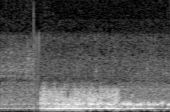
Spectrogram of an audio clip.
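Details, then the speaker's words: Speaker's own home mechanical ventilator heard while talking on a podcast: a steady mechanical hum with a surge of rushing airflow, the ventilator's operating noise. "That noise you're hearing is my ventilator, and welcome to Page Turners They Were Not, my Star Wars podcast."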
